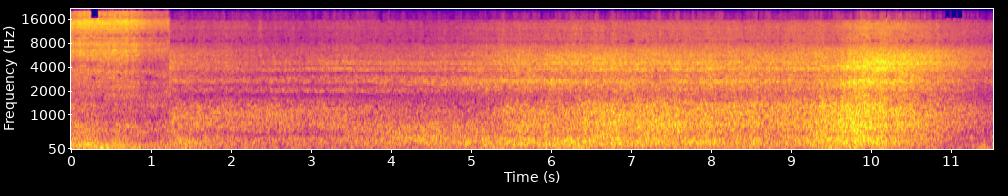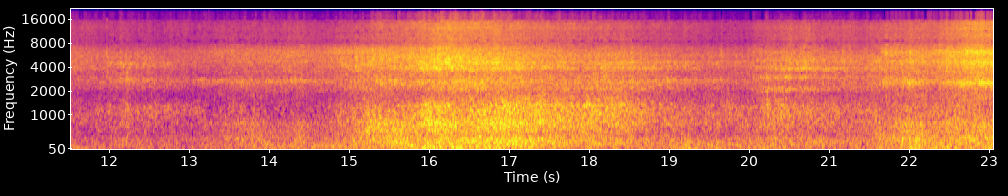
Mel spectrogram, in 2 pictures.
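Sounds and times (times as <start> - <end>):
ocean wave crashing: 0.0 - 3.8.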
